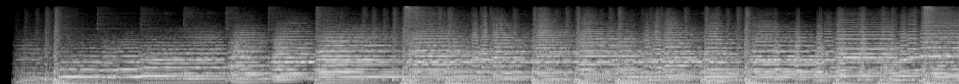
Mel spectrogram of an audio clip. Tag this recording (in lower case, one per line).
playing french horn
